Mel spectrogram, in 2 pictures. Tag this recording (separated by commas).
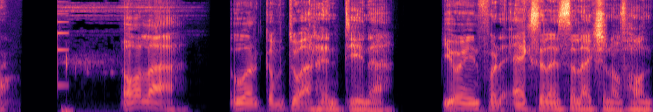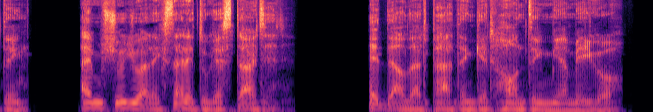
Speech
